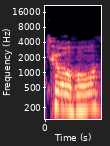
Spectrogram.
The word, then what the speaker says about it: Toho: Am I pronouncing that correctly, or is it... – Toho, that's right, yeah.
